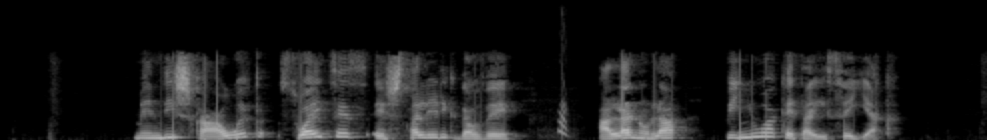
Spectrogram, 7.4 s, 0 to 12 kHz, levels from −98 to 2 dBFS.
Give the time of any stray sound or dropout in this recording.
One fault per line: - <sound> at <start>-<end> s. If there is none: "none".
- chirp at 4.2-4.3 s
